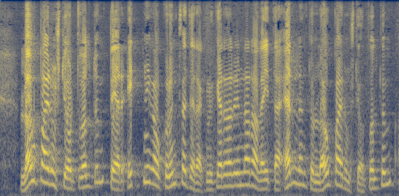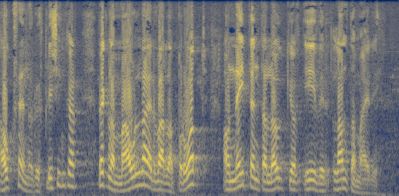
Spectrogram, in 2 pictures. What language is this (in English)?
Icelandic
